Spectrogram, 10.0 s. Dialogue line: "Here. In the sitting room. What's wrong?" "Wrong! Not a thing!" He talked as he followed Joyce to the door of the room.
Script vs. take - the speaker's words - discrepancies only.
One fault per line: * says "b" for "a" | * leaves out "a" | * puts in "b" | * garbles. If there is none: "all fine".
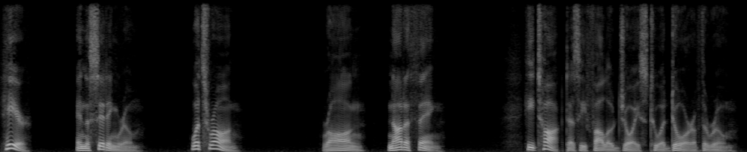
* says "a" for "the"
